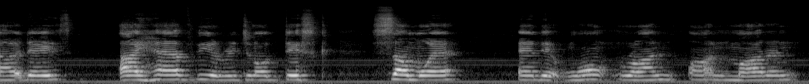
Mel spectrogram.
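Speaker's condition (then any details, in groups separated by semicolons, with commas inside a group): Cerebral palsy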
